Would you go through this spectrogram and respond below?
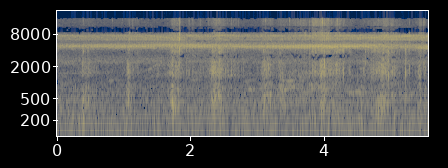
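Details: A cicada's steady, high, shimmering buzz in August drones on without a break, with soft footsteps beneath.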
